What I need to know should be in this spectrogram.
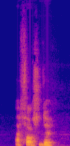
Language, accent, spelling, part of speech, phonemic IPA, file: French, Canada, à force de, preposition, /a fɔʁ.s(ə) də/, LL-Q150 (fra)-à force de.wav
- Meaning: 1. by repeated action of 2. because of, thanks to, due to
